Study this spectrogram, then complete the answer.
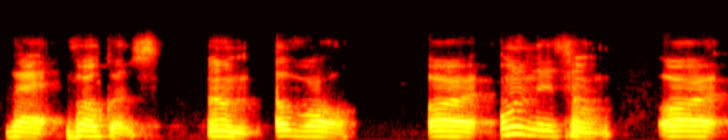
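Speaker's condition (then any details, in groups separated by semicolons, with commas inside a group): Multiple sclerosis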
